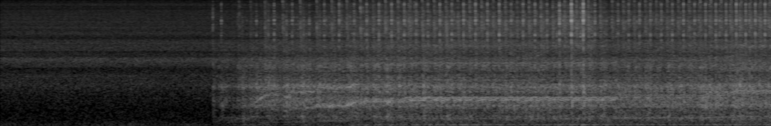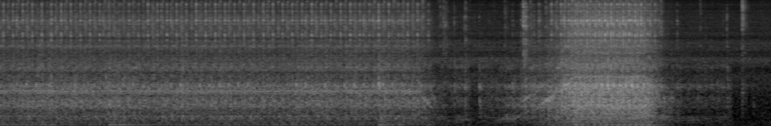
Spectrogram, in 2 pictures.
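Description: Domestic electric sewing machine stitching a seam through pieced quilt-block fabric. It starts about three seconds in and runs steadily for some thirteen seconds, stops briefly, then runs again louder and faster near the end.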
